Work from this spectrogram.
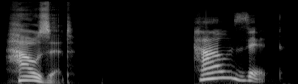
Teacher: The S in house and the I in it turn into a Z sound.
